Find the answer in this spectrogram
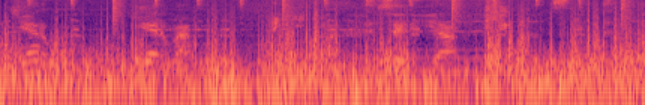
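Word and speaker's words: hiwa: Hierba en quichua sería jiwa. La H se pronuncia J, H-I-W-A, jiwa, H-I-W-A, jiwa.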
